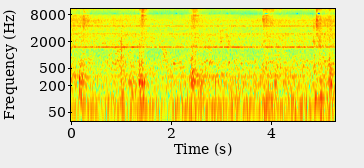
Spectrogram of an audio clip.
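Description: Local train running, heard from its open doorway: a steady rumble and rail noise with a constant high whine, and sharp knocks from the wheels on the track at uneven intervals.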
